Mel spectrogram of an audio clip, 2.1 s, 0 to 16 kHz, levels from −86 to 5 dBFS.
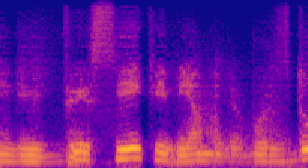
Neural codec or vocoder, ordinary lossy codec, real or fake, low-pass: codec, 44.1 kHz, 0.9 kbps, DAC; Opus, 64 kbps; fake; 14.4 kHz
